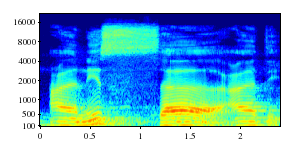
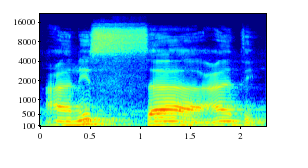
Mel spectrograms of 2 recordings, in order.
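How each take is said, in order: No difference in how they are said.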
